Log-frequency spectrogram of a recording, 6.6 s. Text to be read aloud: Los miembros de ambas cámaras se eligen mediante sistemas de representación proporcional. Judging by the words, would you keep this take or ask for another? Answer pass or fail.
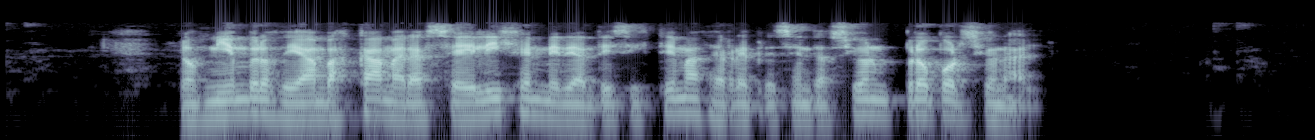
pass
